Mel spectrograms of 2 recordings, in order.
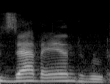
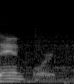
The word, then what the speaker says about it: Zandvoort: I want to do Zavandroot, and I don't I think know why. it's Zandvoort.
